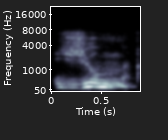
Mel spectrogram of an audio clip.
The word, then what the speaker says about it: Szum: Zum. S-Z-U-M. – Zum.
